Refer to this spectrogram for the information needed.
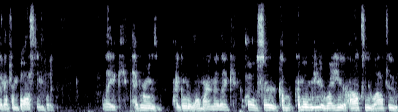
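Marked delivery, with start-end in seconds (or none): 4.9-8.0 put-on high, friendly Southern twang. Retelling how Walmart staff in the South greet a shopper: imitating a Southern twang. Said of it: "that Southern twang really grew on me".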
